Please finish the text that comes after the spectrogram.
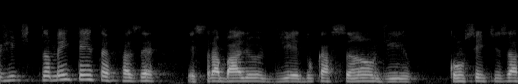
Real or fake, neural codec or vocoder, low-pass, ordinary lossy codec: fake; vocoder, 22.05 kHz, 80 mel bands, WaveNeXt; 7.2 kHz; Opus, 16 kbps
